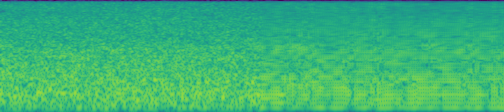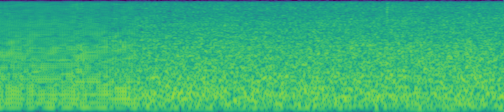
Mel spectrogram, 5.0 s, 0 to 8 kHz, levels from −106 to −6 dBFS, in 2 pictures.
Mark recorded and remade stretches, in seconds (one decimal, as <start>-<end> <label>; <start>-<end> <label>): 0.0-1.3 recorded; 1.3-3.2 remade; 3.2-5.0 recorded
